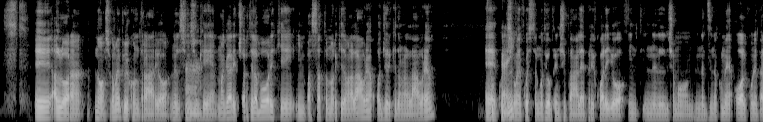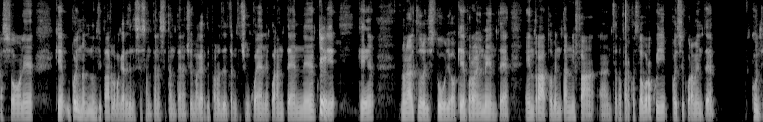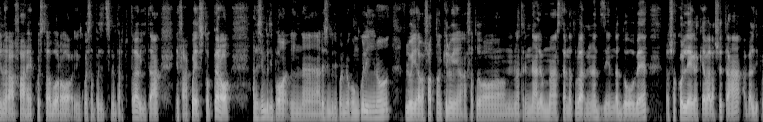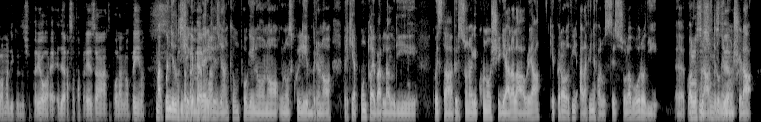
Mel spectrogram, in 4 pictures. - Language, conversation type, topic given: Italian, podcast, Qual è, secondo te, il valore di una laurea oggi?
- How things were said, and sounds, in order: static; inhale; tapping; "cioè" said as "ceh"; "esempio" said as "esembio"; "esempio" said as "esembio"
